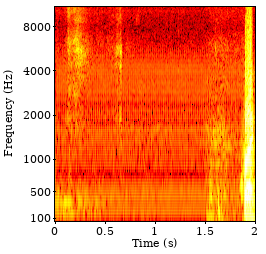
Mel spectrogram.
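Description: Faint, steady electrical mains hum, a stack of even low tones, in a pause between words. A man's voice starts speaking again near the end.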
